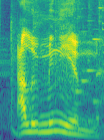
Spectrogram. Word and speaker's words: aluminium: all over the place aluminium is the correct way to pronounce it you notice the U in there yeah you notice the minium like you notice the bunch of eyes that are in the word that's why it's aluminium like you can't just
